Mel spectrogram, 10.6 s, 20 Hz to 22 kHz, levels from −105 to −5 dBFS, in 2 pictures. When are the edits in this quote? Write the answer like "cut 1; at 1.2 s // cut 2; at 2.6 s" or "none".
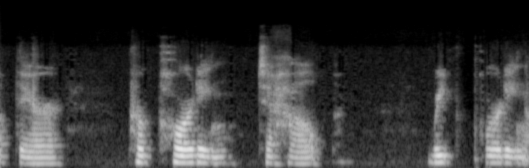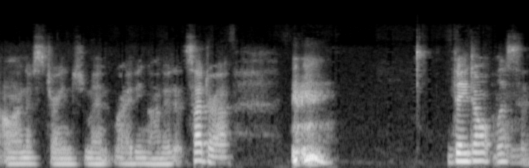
none

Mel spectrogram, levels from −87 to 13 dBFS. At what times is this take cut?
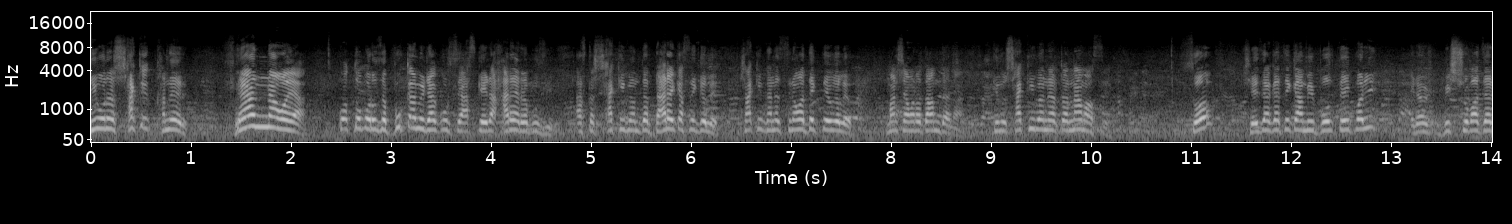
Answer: none

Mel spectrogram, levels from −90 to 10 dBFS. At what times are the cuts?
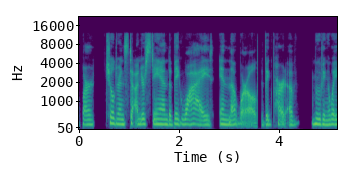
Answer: cut 1; at 1.0 s // cut 2; at 3.6 s

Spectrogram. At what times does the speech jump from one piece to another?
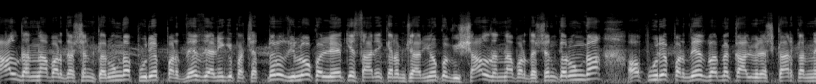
none

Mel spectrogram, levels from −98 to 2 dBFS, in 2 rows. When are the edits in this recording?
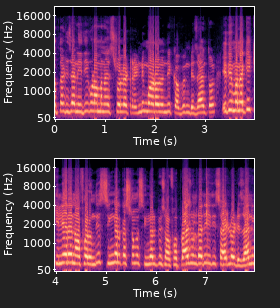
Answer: cut 1; at 3.3 s

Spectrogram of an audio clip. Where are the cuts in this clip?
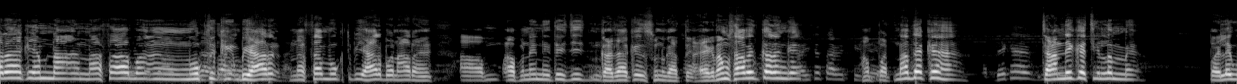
cut 1; at 6.9 s

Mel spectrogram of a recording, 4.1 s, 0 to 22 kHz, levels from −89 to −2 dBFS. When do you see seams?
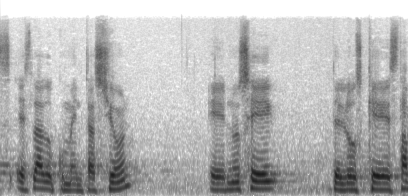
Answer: none

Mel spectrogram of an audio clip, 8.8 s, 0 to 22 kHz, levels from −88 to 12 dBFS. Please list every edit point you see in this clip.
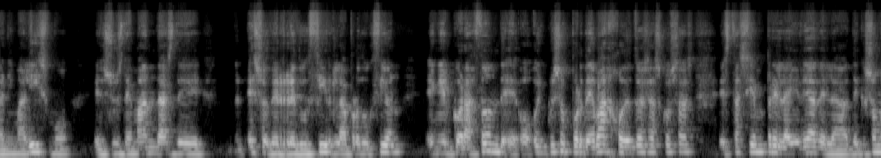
none

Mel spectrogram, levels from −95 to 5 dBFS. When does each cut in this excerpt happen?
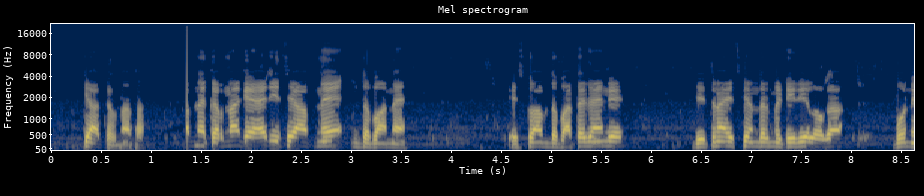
cut 1; at 1.4 s

